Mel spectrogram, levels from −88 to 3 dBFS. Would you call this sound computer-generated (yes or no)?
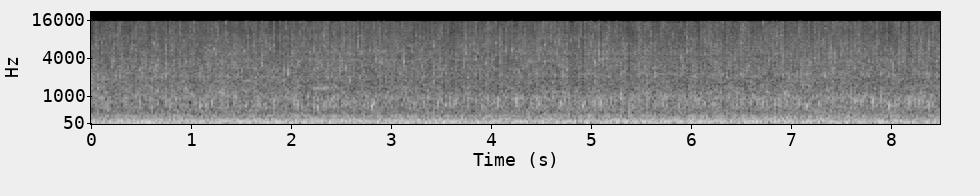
no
